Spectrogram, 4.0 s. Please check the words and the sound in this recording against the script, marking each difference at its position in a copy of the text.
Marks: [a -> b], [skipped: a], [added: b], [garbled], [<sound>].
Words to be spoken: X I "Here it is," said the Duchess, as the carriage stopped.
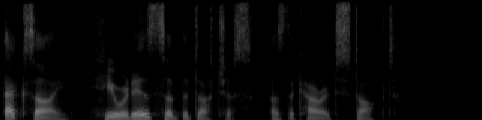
X I "Here it is," said the Duchess, as the carriage stopped.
